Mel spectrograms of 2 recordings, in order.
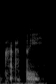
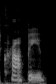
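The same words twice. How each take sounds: First: "crappie" said as "crappy"; fun mispronunciation of crappie. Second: "crappie" said as "croppy"; correct pronunciation of crappie. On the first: Cohost enjoys the wrong version, "crappie" pronounced crappy. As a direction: say "crappie" with the a of "cat". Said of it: "it's fun to say crappie". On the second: Cohost explains the fish name, "crappie" pronounced croppy. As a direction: say "crappie" with an ah, rhyming with "poppy". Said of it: "It's actually pronounced crappie". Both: Shown as a demonstration.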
